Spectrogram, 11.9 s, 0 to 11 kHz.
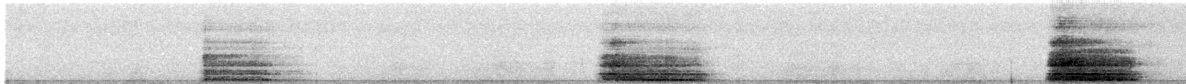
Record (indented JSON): {
  "exhalation_length": "11.9 s",
  "exhalation_amplitude": 1953,
  "exhalation_signal_mean_std_ratio": 0.37,
  "survey_phase": "beta (2021-08-13 to 2022-03-07)",
  "age": "65+",
  "gender": "Female",
  "wearing_mask": "No",
  "symptom_fatigue": true,
  "symptom_headache": true,
  "smoker_status": "Never smoked",
  "respiratory_condition_asthma": false,
  "respiratory_condition_other": false,
  "recruitment_source": "REACT",
  "submission_delay": "2 days",
  "covid_test_result": "Negative",
  "covid_test_method": "RT-qPCR",
  "influenza_a_test_result": "Negative",
  "influenza_b_test_result": "Negative"
}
